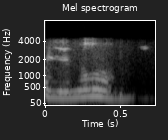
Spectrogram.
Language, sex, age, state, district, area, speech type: Hindi, female, 60+, Uttar Pradesh, Mau, rural, conversation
